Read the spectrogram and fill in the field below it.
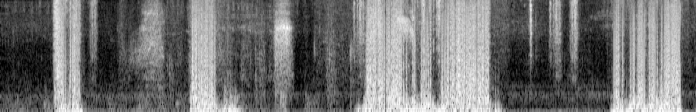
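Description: Gunfire during a video game squad match, several loud separate bursts of shots, each a second or so long, set apart by quiet gaps.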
